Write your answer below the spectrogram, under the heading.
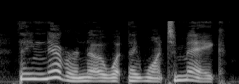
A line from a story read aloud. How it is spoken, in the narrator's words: she lets out an exasperated sigh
